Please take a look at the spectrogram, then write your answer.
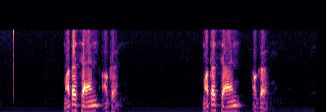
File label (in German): "maddasain", dialekt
